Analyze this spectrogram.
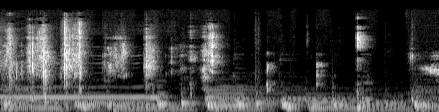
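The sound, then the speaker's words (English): A deck of cards being shuffled, with quick papery flutters and soft clicking bursts repeating every second or so over a quiet, steady musical background. “Okay, so let's shuffle these cards.”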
